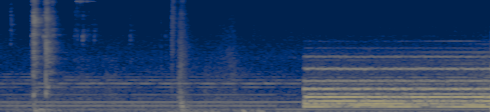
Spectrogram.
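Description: Quiet room tone with a few soft clicks, then about four seconds in a loud, sustained organ-like chord starts suddenly and holds steady.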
